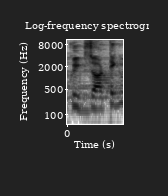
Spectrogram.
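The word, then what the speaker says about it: quixotic: वहाँ पे इसका प्रोनाउंसिएशन डॉन की होती है आई गेस और यहाँ पे हम लोग क्विक्जॉटिक भी बोलते हैं तो दोनों प्रोनाउंसिएशन चलता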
